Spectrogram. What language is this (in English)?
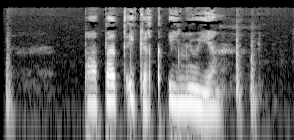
Puno Quechua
